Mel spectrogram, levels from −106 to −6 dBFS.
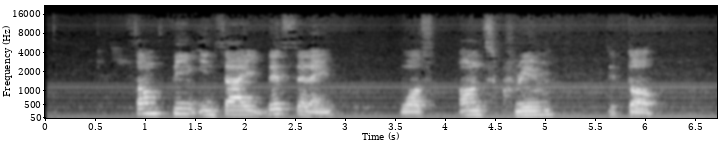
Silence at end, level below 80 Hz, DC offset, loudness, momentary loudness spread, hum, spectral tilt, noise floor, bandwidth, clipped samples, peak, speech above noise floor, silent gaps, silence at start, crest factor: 0.6 s; -58 dBFS; under 0.1%; -22 LUFS; 13 LU; none; -6 dB/octave; -55 dBFS; 16.5 kHz; under 0.1%; -4 dBFS; 33 dB; none; 0.95 s; 18 dB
